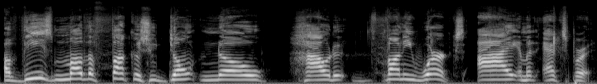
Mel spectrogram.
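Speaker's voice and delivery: mock-tearful complaint about the producers; imitated tearful rant. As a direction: retell his crying rant with pitch rising. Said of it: "And he started crying".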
